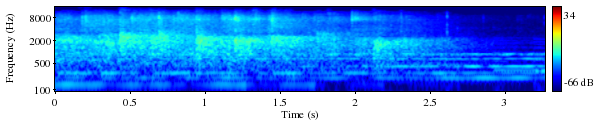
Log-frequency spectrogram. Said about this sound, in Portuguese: Aplauda o Senhor aí no seu lugar bem forte. Aleluia.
